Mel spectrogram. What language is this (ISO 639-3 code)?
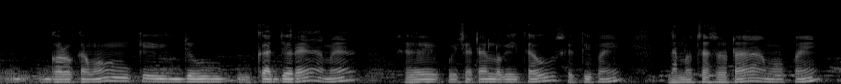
ori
